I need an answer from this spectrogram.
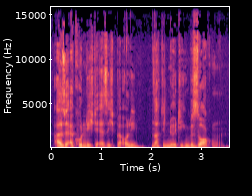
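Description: Brief: man reading a storybook to kids, low, gravelly, husky. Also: animated, brisk, dark tone. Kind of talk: reading a children's book aloud.

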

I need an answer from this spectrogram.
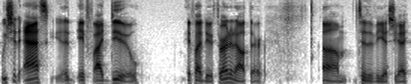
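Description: A man's voice: on the low side, normal speed, a bit bright, no echo, studio quality. A man co-hosting a casual podcast chat, rambling with lots of fillers and poking fun at himself. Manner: rambling, filler-heavy, self-deprecating. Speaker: podcast co-host.

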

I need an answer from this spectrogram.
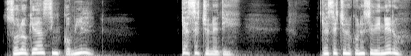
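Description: A man voicing a middle-aged husband in a storybook reading, who moves from quiet scheming to alarmed shouting. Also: on the low side, level tone, brisk, vocal fry, no room sound, studio quality. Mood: furious.

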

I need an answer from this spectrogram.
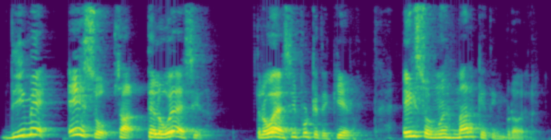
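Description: A man with a high voice talks straight to the listener as a network marketing coach. He is blunt in a tough-love way. He stays chatty, laughs between points and keeps checking in with "ok?". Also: animated, fast, gravelly, darkish tone. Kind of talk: direct-to-listener advice talk.

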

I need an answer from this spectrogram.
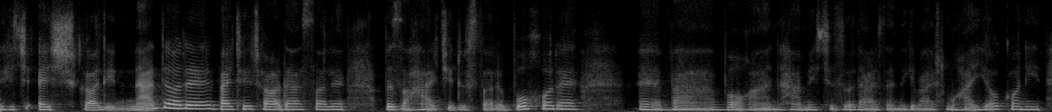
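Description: A woman's voice: mid-range voice, gravelly, dark tone, slightly rough. A middle-aged woman counselor giving parenting advice in a direct, repetitive, motherly way. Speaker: family counselor answering a parent's question. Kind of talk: advice talk.

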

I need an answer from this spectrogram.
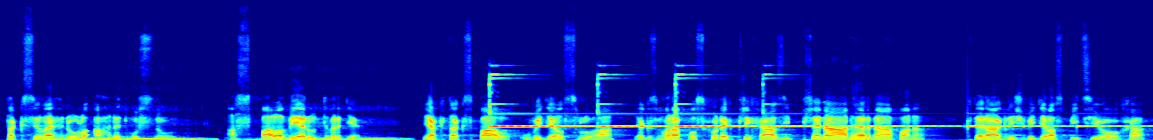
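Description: A man narrates a fairy tale in a measured, storytelling voice of ordinary pitch. He paces the story carefully. Loud background music plays under him.

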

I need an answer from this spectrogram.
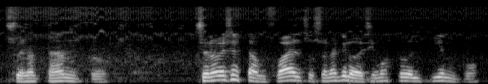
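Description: Guy musing out loud on his show, asks lots of questions, slow pauses, warm dark voice. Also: fairly high pitch, a little hiss or hum. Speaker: program host. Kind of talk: reflective spoken monologue.

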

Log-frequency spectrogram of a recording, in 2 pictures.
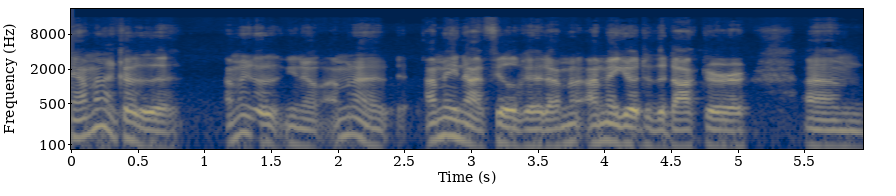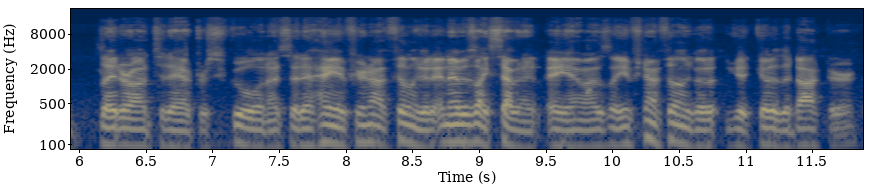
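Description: A man, telling a personal story on a panel, halting with fillers and restarts but animated when quoting others. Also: deep voice. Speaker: panel guest father.

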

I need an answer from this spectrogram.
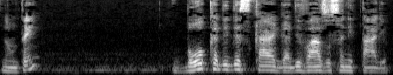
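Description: A man preaching a sermon as pastor, in Brazilian Portuguese, emphatic, repeating short phrases and dropping to a hush. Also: medium pitch, expressive, takes it slowly, slightly rough.

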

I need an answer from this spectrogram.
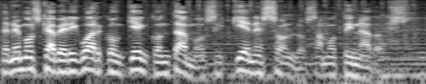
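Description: An actor playing a stern, authoritative ship's captain in a Spanish radio drama, curt and commanding. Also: male voice, medium pitch, animated, fast talker, over music, natural voice. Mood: grave, measured.

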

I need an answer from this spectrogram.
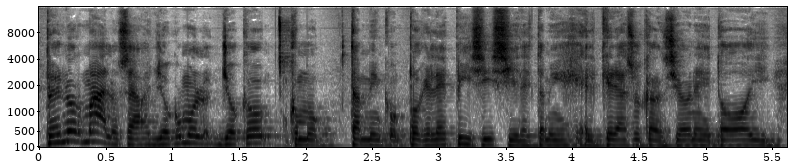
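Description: Clear-voiced Venezuelan man, slangy and informal. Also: mid-range voice, quick pace. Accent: Venezuelan Spanish with Mexican slang. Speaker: interview guest, singer and producer. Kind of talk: casual conversational interview.

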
